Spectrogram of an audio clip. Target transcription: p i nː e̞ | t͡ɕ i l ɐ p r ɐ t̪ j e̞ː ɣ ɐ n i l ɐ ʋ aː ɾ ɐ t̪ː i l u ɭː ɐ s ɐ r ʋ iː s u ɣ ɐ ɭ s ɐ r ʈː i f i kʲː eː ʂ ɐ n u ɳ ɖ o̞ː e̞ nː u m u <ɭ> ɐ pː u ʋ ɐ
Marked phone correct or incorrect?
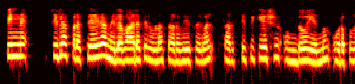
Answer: incorrect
